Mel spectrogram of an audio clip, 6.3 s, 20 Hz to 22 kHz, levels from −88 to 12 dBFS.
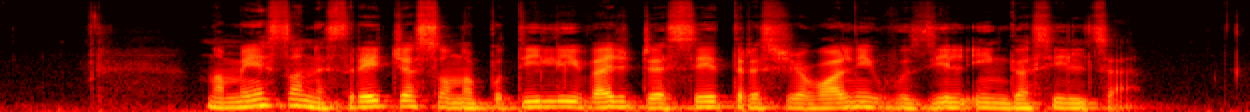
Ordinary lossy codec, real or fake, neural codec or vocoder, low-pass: none; fake; vocoder, 44.1 kHz, 128 mel bands every 256 samples, BigVGAN v2; none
